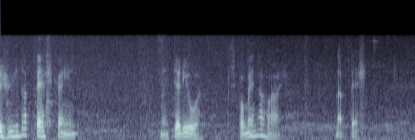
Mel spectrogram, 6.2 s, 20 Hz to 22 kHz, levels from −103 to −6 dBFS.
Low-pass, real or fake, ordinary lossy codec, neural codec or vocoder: none; real; none; none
